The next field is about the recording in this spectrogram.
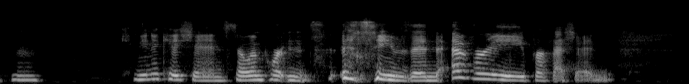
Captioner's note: chuckles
